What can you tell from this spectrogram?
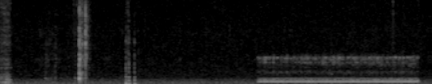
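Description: A phone's ringback tone over the iPhone's speakerphone: one steady two-second ring starting past the halfway point, meaning the outgoing call is ringing unanswered. A sharp tap about a second in and a softer double tap shortly after.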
